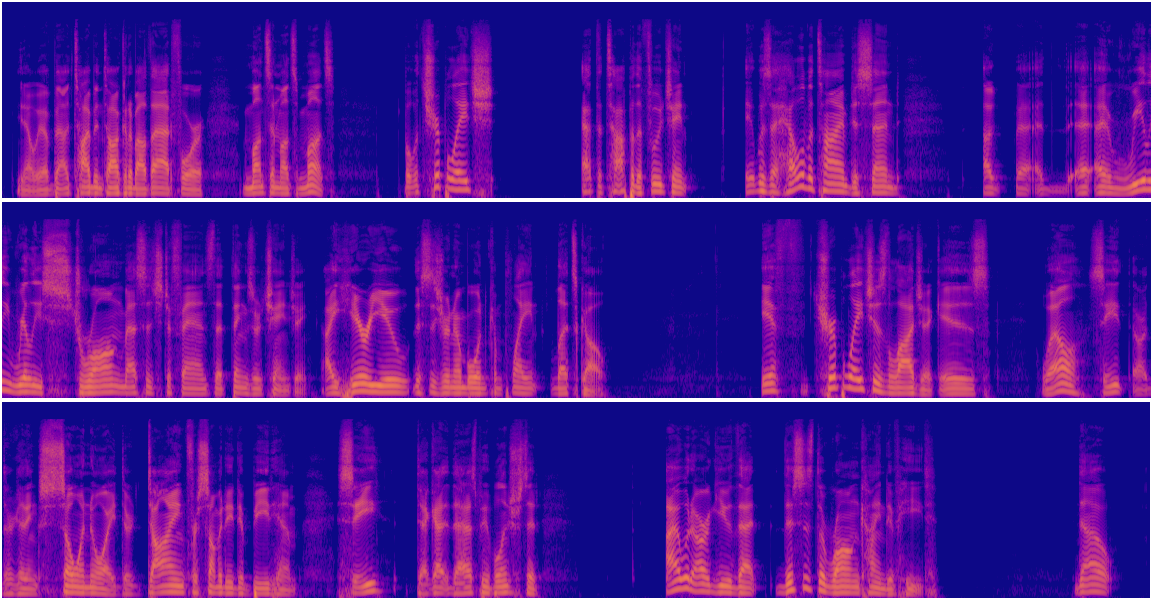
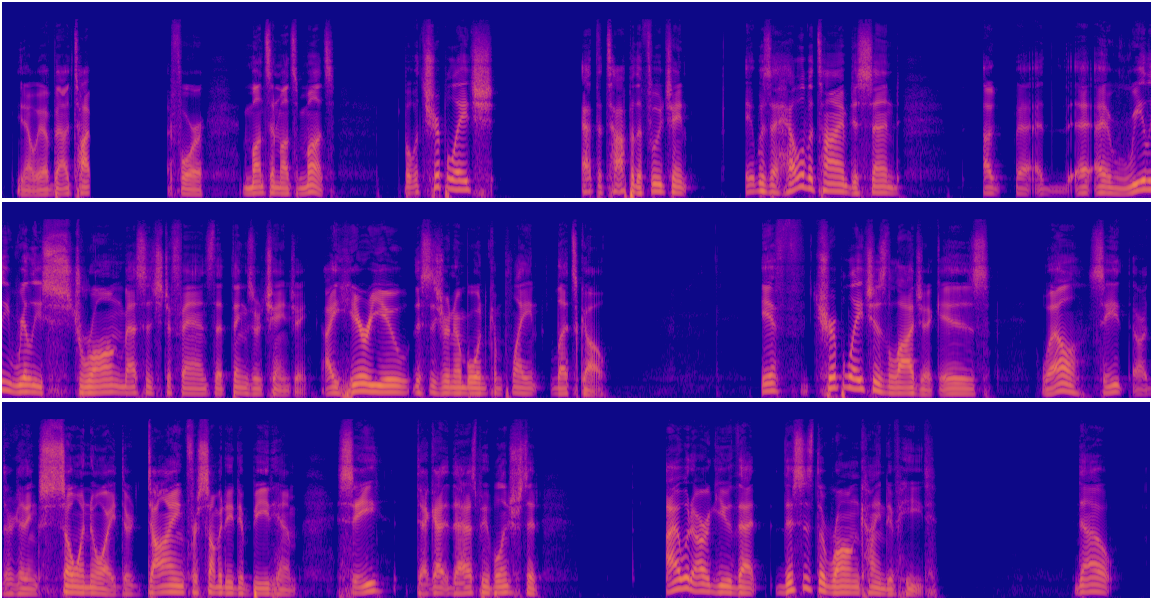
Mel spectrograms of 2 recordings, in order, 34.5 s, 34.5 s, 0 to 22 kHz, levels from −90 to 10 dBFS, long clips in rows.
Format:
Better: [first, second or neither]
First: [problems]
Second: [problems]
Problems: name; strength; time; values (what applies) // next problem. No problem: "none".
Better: first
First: none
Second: audio cutting out; at 1 s for 1 s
